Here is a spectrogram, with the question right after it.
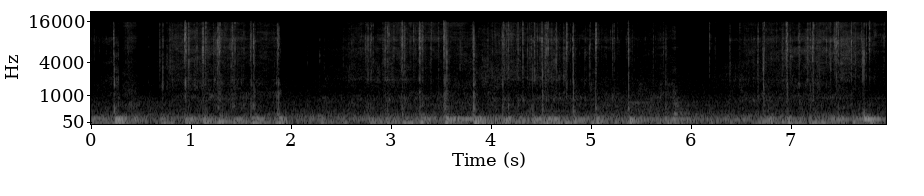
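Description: Painted nails scratch along the top rows of a white low-profile computer keyboard with plastic keys on an aluminum base, while fingertips tap the keys. Quick, dry, bright clicks and scrapes come in uneven bursts that stop almost instantly, over a steady low hum.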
